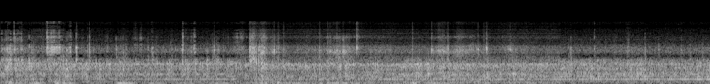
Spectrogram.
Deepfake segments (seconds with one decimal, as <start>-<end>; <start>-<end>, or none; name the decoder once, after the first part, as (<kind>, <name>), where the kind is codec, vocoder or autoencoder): 2.4-5.6 (autoencoder, DAC-VAE)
